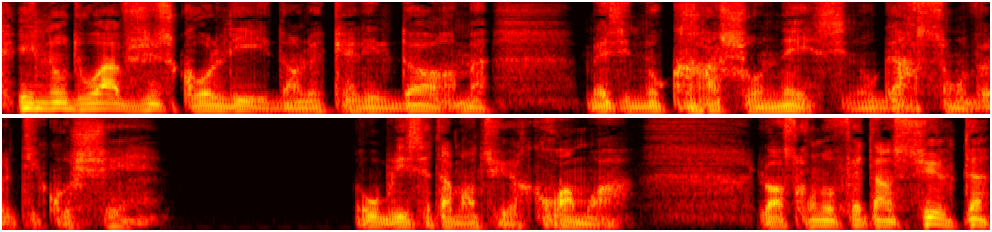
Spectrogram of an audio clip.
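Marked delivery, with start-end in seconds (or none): none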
